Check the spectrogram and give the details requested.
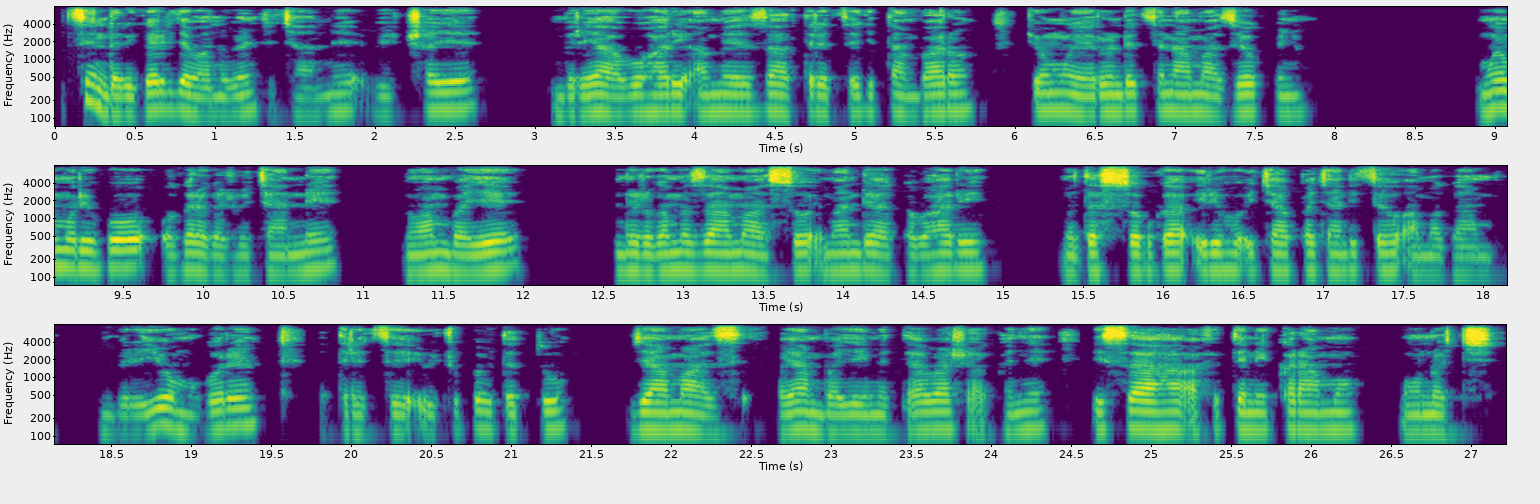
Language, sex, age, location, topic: Kinyarwanda, male, 25-35, Huye, health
